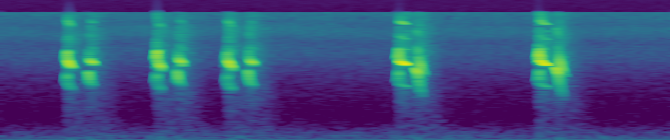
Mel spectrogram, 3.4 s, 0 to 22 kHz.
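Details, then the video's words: Common linnet sounds recorded for teaching young linnets to sing: paired short twittering notes, five pairs given at irregular intervals, high and clean with no other sounds. "cd educar pardillos noveles 2013"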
